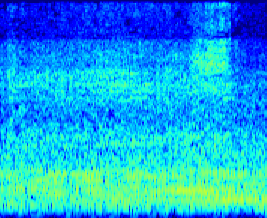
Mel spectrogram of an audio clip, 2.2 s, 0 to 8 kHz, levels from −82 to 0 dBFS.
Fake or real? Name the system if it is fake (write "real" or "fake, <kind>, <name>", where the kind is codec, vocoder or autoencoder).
real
